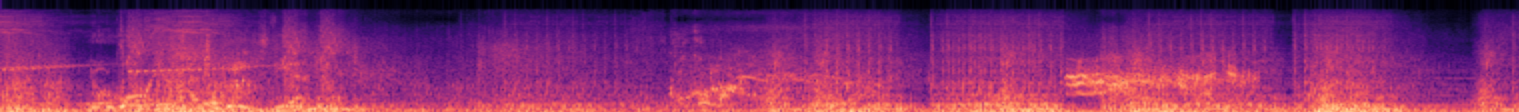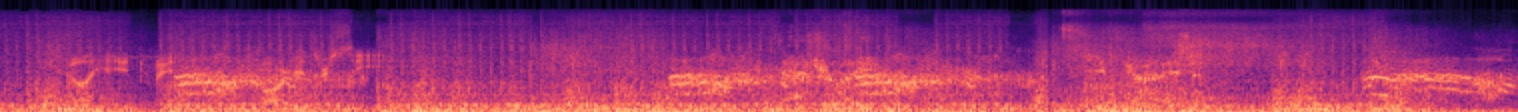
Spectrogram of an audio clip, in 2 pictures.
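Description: Guns fire and explosions boom in a battle.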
